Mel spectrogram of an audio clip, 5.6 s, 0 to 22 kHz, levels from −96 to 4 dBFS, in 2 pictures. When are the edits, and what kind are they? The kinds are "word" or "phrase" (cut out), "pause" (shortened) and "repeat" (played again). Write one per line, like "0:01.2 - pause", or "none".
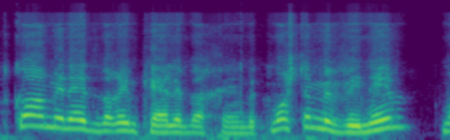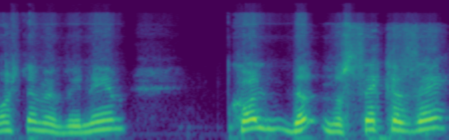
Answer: none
